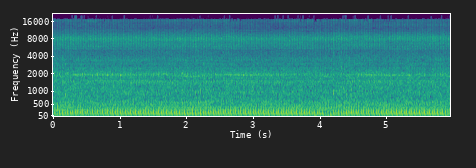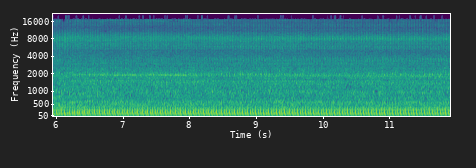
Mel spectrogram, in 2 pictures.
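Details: Craftsman LT1000 lawn tractor, Kohler Command CV460S single-cylinder engine, just reassembled with replacement top-end parts: steady single-cylinder drone holding even speed, no misses or knocks; runs great, normal running.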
